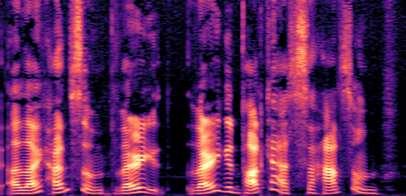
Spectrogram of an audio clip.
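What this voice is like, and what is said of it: Imperfect put-on Dutch accent. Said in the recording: “I'm not nailing the Dutch accent”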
